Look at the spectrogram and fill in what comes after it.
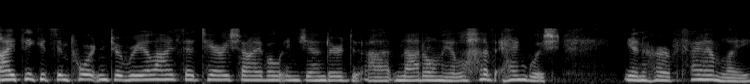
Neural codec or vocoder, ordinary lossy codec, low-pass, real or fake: codec, 24 kHz, 3 kbps, HILCodec; AAC, 32 kbps; 5.4 kHz; fake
